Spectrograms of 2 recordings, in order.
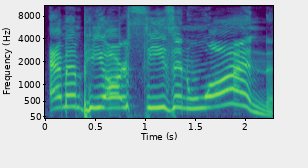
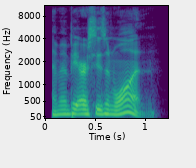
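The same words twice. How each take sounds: First: Slow, high hype announcement; announcer voice. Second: Said in the usual way. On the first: Shown as a demonstration. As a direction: announce it like a show title. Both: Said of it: "let's bring it back around".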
